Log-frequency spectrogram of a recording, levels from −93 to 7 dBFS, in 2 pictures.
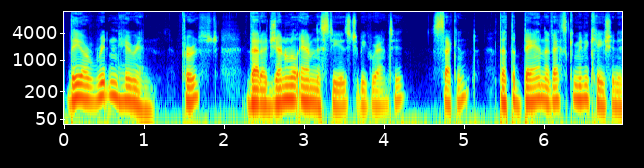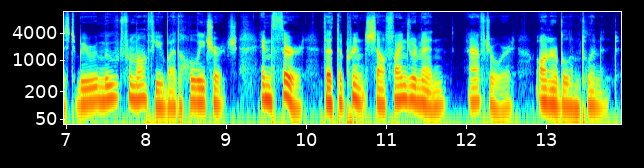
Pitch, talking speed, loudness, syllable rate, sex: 120 Hz, 180 wpm, -18 LUFS, 5.8 syllables/s, male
